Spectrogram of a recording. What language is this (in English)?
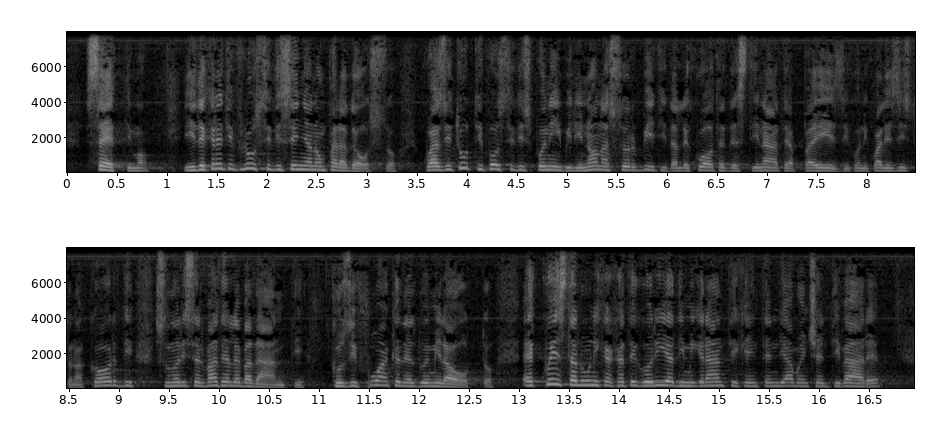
Italian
